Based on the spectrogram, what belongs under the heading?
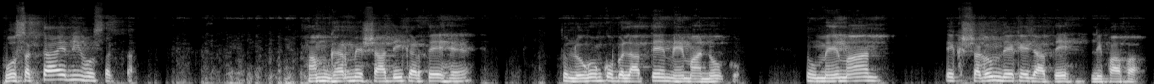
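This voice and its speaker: A man's voice: a little high, unhurried, pauses often, a little mellow, slight background noise. A man giving a spiritual, motivational talk to a live audience, asking them rhetorical questions and explaining with everyday examples. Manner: asks the audience rhetorical questions, calls for raised hands. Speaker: spiritual speaker.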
